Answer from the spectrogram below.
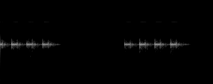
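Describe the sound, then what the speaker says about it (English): Electronic timer alarm beeping in two bursts of four rapid high-pitched pulses separated by a short pause, clear and close with no talking. "that's my timer"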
